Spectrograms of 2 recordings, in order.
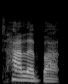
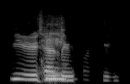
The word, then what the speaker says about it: Talabat: How do you spell it? The company that delivers it is called Talabat. So how and it's T-A-L-A-B-A-T.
